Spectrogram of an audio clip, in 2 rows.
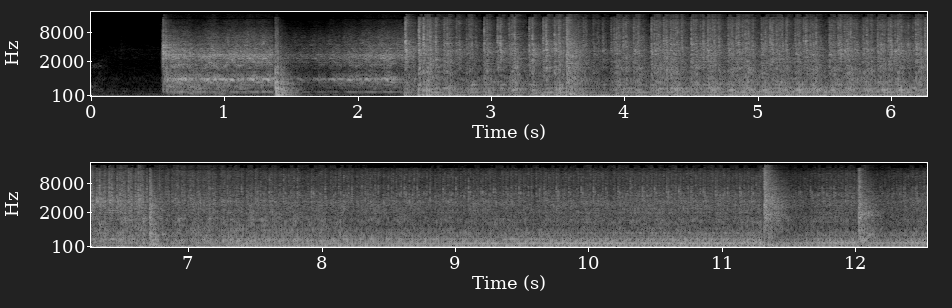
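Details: Freshly rebuilt Mopar 360 small block from a 1974 Plymouth Duster on first start and flat-tappet cam break-in. It cranks, catches and runs loud and lumpy, misfiring badly with the timing not right, because two plug wires were accidentally swapped.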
